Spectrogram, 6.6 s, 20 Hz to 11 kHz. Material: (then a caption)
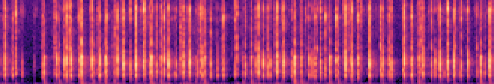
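Plastic. Fingertips with short nails and rings on the fingers type continuously on a full-size backlit mechanical keyboard with pink plastic keycaps. Around 47 crisp, bright clacks come in quick, uneven succession, centered near 3.6 kHz with almost no low end. Each stroke cuts off almost instantly.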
